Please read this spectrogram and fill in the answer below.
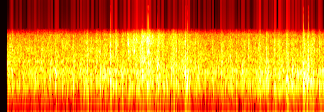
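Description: EMU suburban local train running at speed over a creek bridge, heard from inside the coach: a steady rumble of wheels on rails with a dense, irregular clatter of clicks and knocks.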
